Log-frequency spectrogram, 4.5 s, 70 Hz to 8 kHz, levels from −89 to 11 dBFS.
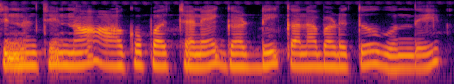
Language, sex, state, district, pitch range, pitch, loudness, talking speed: Telugu, female, Telangana, Mahabubabad, 190-210 Hz, 200 Hz, -17 LUFS, 65 wpm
